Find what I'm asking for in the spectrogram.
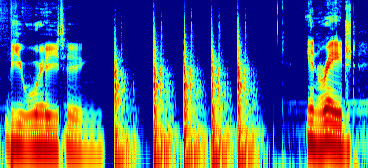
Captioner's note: aggressive knocking at the door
